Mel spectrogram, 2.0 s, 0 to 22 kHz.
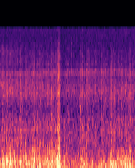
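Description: Triumph Tiger 800 XRx motorcycle riding along steadily, with wind rushing over the microphone on top of the three-cylinder engine and tyre noise. A single sharp click sounds a little before the middle.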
